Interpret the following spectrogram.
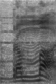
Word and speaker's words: ब्रह्मा: का नाम देते हैं ब्रह्मा शब्द का उच्चारण बड़ी मां अर्थात ब र मा अर्थात ब्रह्मा जैसे क्योंकि ब्रह्मा बड़ी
